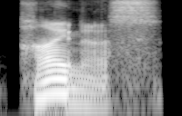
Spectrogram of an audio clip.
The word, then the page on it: highness: British English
